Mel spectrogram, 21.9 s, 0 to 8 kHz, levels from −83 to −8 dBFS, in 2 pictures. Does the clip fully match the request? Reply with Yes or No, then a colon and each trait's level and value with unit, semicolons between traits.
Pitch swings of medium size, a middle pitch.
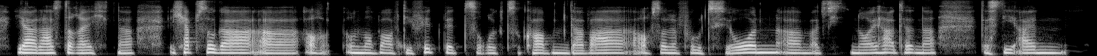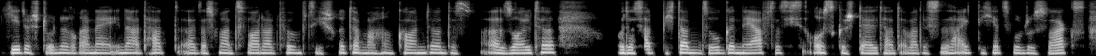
No: narrow, 1.7 semitones; medium, 165 Hz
